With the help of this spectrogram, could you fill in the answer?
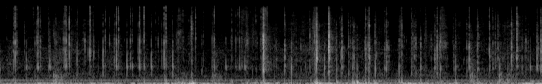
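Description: Fingertips rapidly press the buttons of a hollow white and black plastic PS5-style gamepad. A dense stream of short, dry plastic clicks and ticks runs throughout, with a few louder taps standing out and a faint steady low hum underneath.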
